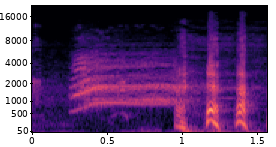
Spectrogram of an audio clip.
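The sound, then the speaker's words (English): A loud human screech holds one shrill pitch for most of a second, then breaks into three short, rhythmic shrieking bursts. No one is talking. “Imagine if we sent that screech to the theater.”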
